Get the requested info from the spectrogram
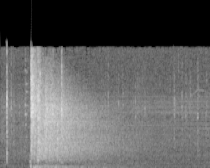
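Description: A single sharp crack of hands slapping a wooden drill rifle as it is launched into a toss, ringing out in a long echo that fades over about a second in a large hall.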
